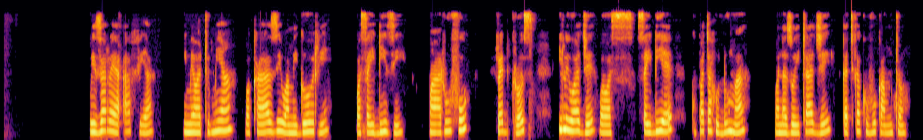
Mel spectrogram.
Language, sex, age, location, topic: Swahili, female, 18-24, Kisumu, health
